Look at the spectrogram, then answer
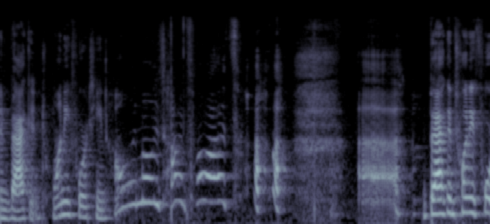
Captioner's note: chuckling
